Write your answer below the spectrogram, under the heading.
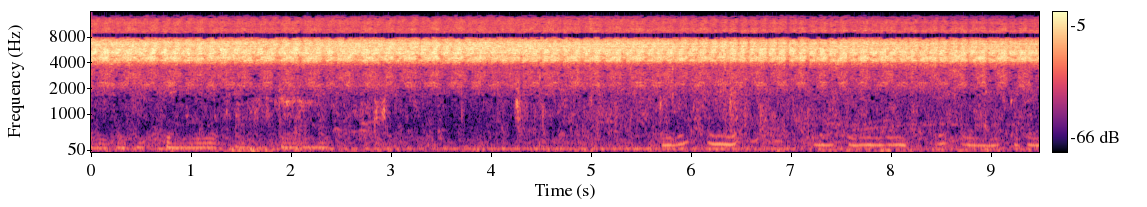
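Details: At sunset on Crimea's steep Cape Fiolent coast, cicadas keep up an unbroken, sizzling high-pitched drone, while surf rumbles below and brief low, flat notes sound now and then, clustered in the second half.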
